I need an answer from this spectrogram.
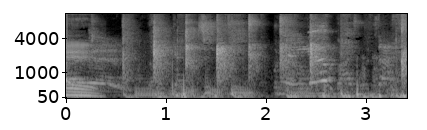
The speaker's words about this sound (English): Thanks, ladies and gentlemen, a round of applause for the next champion,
